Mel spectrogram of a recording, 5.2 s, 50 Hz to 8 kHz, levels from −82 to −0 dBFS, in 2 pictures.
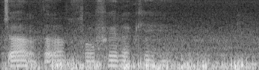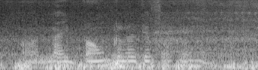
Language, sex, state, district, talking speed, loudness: Hindi, female, Madhya Pradesh, Dhar, 140 wpm, -17 LUFS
